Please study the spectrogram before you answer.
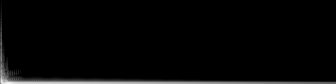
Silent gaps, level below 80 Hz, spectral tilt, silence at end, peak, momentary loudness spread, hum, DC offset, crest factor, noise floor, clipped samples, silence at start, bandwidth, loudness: none; -16 dBFS; -11 dB/octave; 0.65 s; 0 dBFS; 22 LU; none; under 0.1%; 16 dB; -43 dBFS; under 0.1%; 0 s; 0.9 kHz; -20 LUFS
